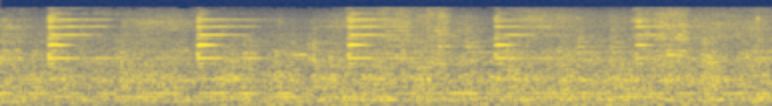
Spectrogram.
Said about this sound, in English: The vibrations under you are strong, yet soothing. They even out into a relaxing hum as the trains reached a safe and steady speed for a long journey.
